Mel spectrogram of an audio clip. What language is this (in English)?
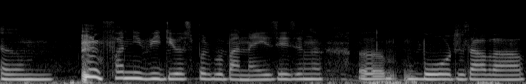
Bodo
